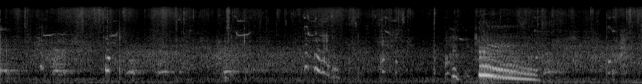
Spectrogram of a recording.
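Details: Puppies eight weeks old, a litter of two males and two females, playing: faint scattered yips and rustling, then a loud whining whimper that slides downward near the end.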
